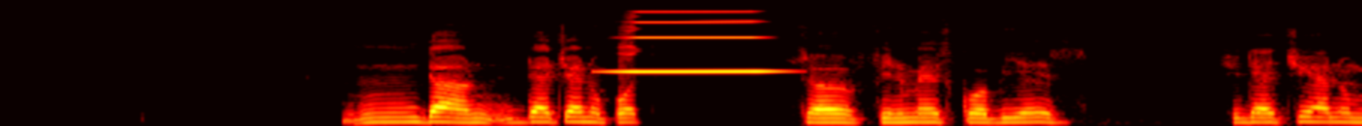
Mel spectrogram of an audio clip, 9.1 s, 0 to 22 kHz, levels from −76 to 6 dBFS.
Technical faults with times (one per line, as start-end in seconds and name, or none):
3.93-5.38 loudspeaker feedback squeal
